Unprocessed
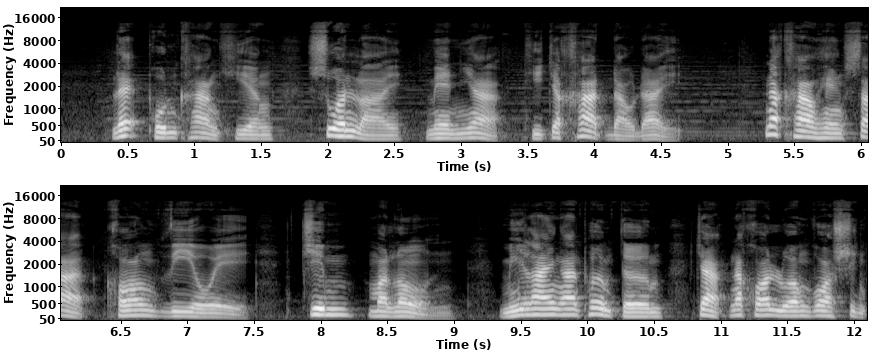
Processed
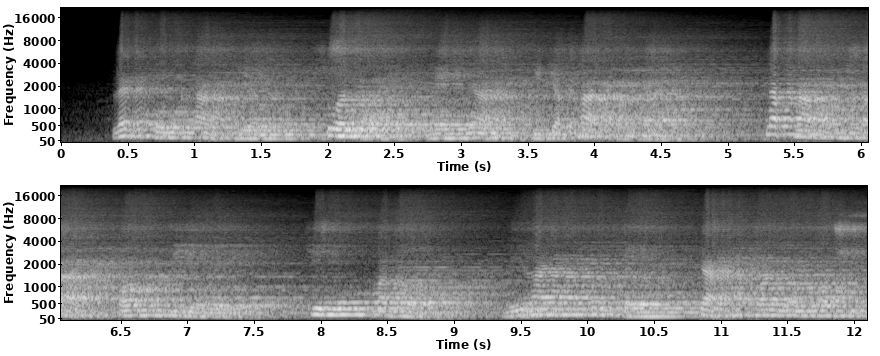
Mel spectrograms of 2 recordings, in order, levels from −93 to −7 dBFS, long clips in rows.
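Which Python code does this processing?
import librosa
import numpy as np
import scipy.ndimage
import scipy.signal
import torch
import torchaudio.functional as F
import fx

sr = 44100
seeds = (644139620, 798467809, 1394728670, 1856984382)

p1 = fx.block_float(x, sr, bits=5)
p2 = p1 + fx.echo_single(p1, sr, ms=116, db=-3.5, dry=0)
p3 = fx.env_lowpass(p2, sr, base_hz=1700.0, full_db=-16.0)
p4 = fx.low_shelf(p3, sr, hz=170.0, db=8.0)
p5 = fx.rider(p4, sr, range_db=10, speed_s=0.5)
p6 = fx.peak_eq(p5, sr, hz=6000.0, db=9.5, octaves=0.39)
p7 = fx.rev_shimmer(p6, sr, seeds[0], rt60_s=2.4, semitones=7, shimmer_db=-8, drr_db=-1.0)
y = p7 * 10.0 ** (-8.5 / 20.0)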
